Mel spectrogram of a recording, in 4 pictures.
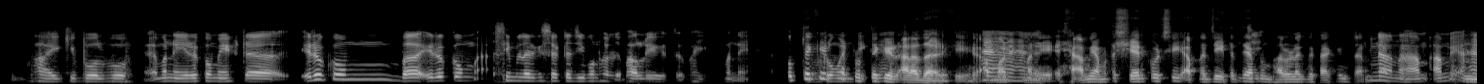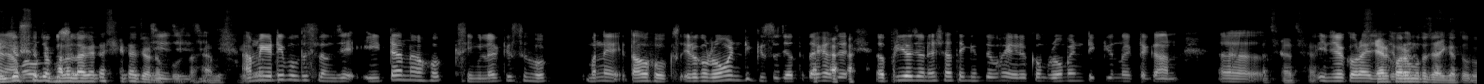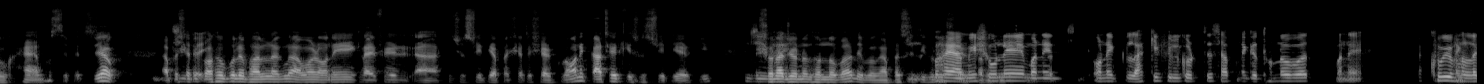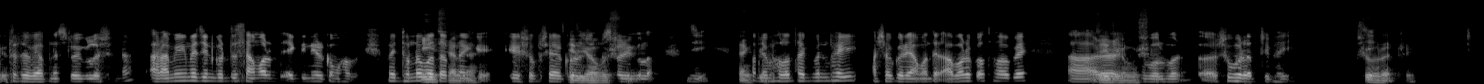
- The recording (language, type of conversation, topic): Bengali, unstructured, আপনার জীবনে সঙ্গীতের কী প্রভাব পড়েছে?
- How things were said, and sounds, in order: in English: "সিমিলার"; in English: "সিমিলার"; laugh; lip smack; laughing while speaking: "থ্যাংক ইউ"; in English: "ইমাজিন"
